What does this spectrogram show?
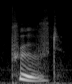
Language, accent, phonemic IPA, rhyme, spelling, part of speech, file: English, US, /ˈpɹuːvd/, -uːvd, proved, verb, En-us-proved.ogg
- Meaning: simple past and past participle of prove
